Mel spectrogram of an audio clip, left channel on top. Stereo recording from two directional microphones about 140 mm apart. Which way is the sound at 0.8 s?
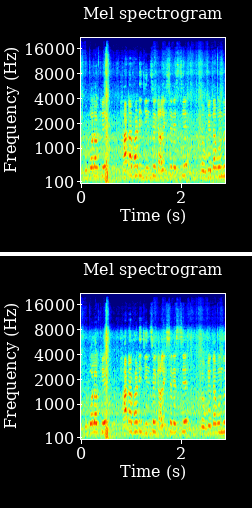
70° right (ahead or behind).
